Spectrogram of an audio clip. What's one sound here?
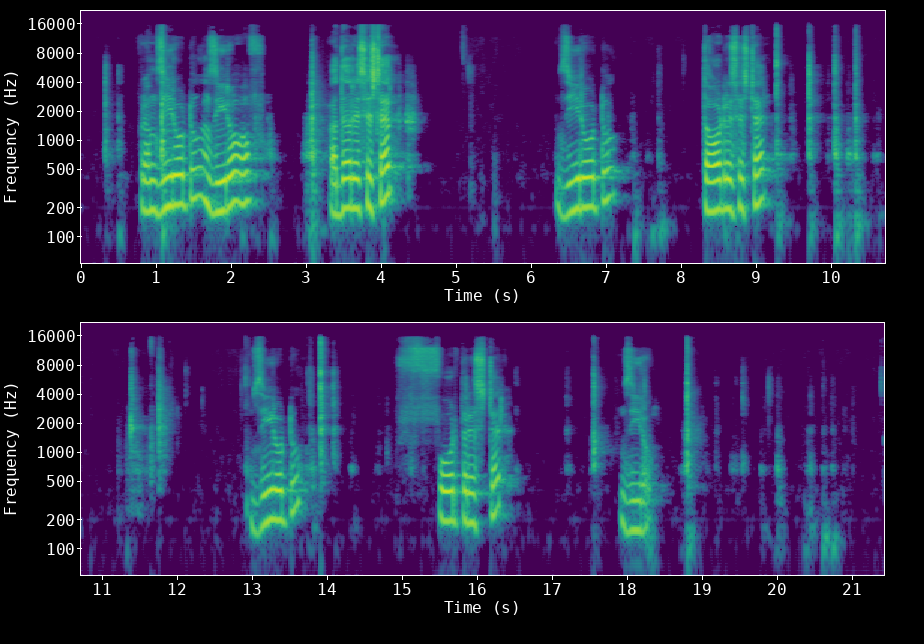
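Banana-plug patch leads click into sockets.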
